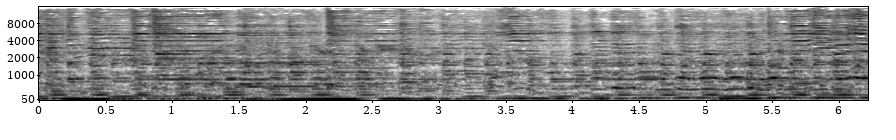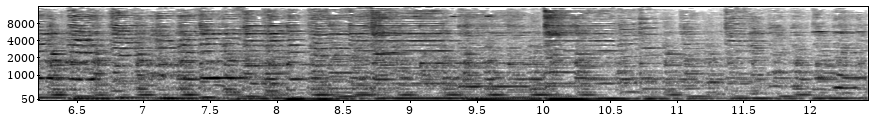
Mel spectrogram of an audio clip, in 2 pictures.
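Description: Hungarian folk dance music from a string band: a lead violin carries the tune over a steady off-beat accompaniment and a pulsing double bass, keeping an even dance rhythm.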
